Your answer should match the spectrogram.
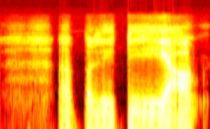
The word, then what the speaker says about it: politeia: ideal politia i hope you remember that uh politia that's how it is supposed to be pronounced so the ideal politia got translated as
